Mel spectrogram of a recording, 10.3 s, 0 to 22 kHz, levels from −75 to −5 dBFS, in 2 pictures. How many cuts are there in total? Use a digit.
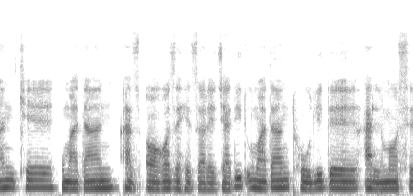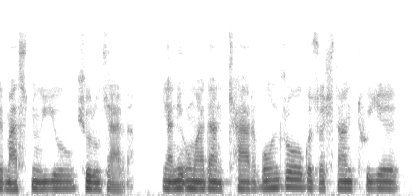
0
